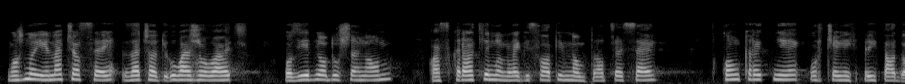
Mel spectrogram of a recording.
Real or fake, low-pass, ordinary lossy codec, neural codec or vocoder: fake; 7.2 kHz; Opus, 24 kbps; codec, 16 kHz, 1 kbps, FreqCodec, larger model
